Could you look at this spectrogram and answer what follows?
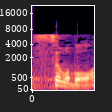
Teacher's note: if I hit syllable I hit the first syllable of syllable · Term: stressed syllables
